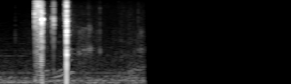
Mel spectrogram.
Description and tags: coca Cola
opening a can of coke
